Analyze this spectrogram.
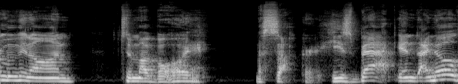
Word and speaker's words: Masacre: It's not Masacre, okay? I get it. I understand the confusion. I really, trust me, I do. but it's Masacre. Look at how it's spelled. Look at how Massacre is spelled in the English language. And then you can even go and look at the video Kabam did for this champion. He speaks Spanish.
